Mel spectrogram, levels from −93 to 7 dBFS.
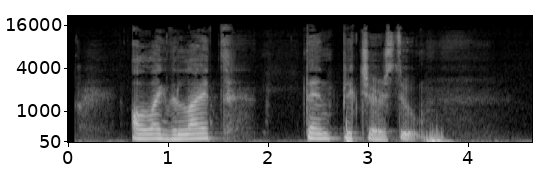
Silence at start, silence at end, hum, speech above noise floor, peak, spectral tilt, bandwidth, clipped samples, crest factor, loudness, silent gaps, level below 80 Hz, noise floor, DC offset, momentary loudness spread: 0.65 s; 0.8 s; none; 31 dB; -4 dBFS; -6.5 dB/octave; 15.5 kHz; under 0.1%; 18 dB; -22 LUFS; none; -34 dBFS; -52 dBFS; under 0.1%; 18 LU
